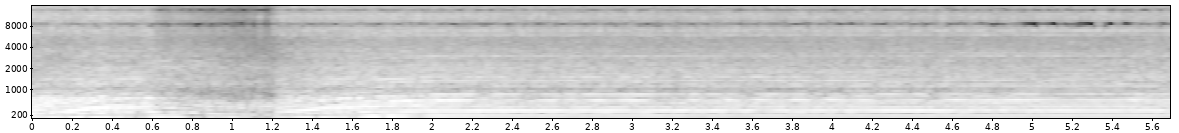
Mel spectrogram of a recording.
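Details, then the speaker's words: Echo two-stroke string trimmer, after a quarter-turn high-speed mixture adjustment and idle adjustment: revs dip and sag between idle and full throttle before a steady buzz; lean bog, carburetor running lean and needs disassembly. "It wants to bog a little bit between idle and wide open throttle. The carburetor is running lean."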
